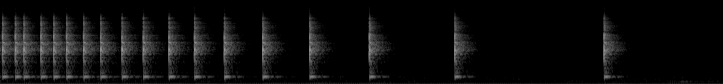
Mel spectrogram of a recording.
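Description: Spin-the-wheel app on a phone ticking as its wheel spins down: clicks at about four a second that slow and spread further apart, the last one about six seconds in as the wheel comes to rest.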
